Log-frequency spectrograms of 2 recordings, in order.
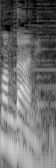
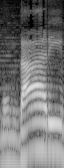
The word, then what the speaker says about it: Mamdani: Fíjense, nadie sabe pronunciar mi apellido. Es mamani, pero a cada rato me dicen Mundari, Mumnari.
